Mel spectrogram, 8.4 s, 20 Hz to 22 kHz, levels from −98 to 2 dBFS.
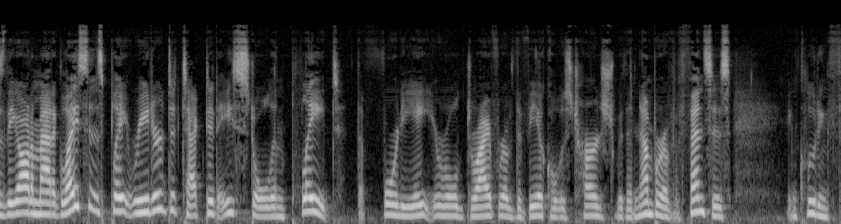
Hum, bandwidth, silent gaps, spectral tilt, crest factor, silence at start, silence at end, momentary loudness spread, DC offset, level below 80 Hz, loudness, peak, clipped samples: none; 14 kHz; none; -5 dB/octave; 16 dB; 0 s; 0.1 s; 9 LU; under 0.1%; -54 dBFS; -24 LUFS; -8 dBFS; under 0.1%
